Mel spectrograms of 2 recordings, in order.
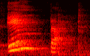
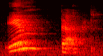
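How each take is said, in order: First: The stress is on the first syllable. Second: The stress is on the first syllable.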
